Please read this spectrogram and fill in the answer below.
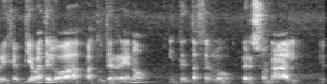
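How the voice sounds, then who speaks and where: A man speaks at a medium pitch and a fairly slow pace, with ordinary pitch variation. Noticeable background noise and audible room echo surround him. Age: young. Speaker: comic artist and author. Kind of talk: book presentation talk. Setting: bookshop event with audience. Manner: halting, many repetitions.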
